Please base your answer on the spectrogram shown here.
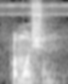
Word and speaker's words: promotion: So the actual pronunciation of the word is promotion. Yes, promotion, but the people pronounce the word as promotion. Yes, it is not promotion, it is promotion. Okay, so this is the right pronunciation.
